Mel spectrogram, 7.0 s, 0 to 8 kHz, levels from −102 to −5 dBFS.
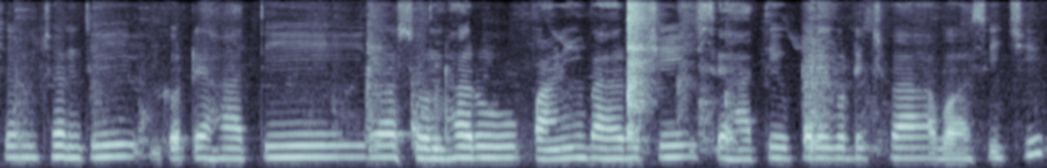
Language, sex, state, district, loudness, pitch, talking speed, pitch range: Odia, male, Odisha, Nuapada, -25 LUFS, 195 Hz, 120 wpm, 185-205 Hz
